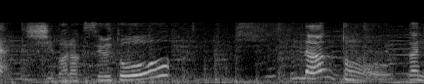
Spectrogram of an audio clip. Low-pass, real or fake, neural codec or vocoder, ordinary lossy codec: 7.2 kHz; fake; codec, 16 kHz in and 24 kHz out, 2.2 kbps, FireRedTTS-2 codec; none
